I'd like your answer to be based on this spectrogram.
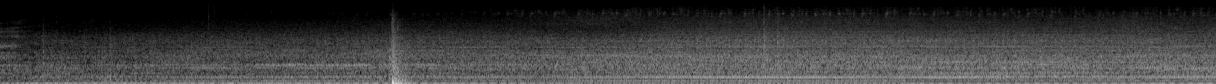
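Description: Mercedes S55 AMG engine, freshly fitted with new springs, turning over with a single sharp start-up burst, then settling into a steady, low idle rumble that continues unchanged.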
